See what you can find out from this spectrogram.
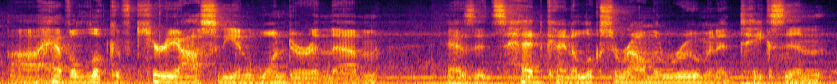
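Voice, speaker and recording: A man running a tabletop roleplaying game as game master, narrating in a halting, descriptive way over an online call. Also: on the low side, little pitch movement. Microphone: online group call. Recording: clear background noise.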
